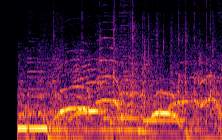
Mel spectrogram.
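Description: Live instrumental intro on cello, keyboard and acoustic guitar, with steady low notes held underneath. Audience members whoop and shout over it, rising and falling calls, two or three times. The sound cuts in abruptly just after the start.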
